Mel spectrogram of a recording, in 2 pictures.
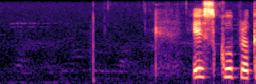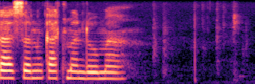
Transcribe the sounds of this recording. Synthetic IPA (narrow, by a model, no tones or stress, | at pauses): eskoprʌkasʌnkaʈʰmaɳɖoma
